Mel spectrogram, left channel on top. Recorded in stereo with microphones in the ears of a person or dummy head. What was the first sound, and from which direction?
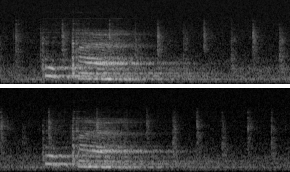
A child speaking, 25° left (ahead or behind).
